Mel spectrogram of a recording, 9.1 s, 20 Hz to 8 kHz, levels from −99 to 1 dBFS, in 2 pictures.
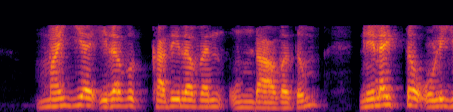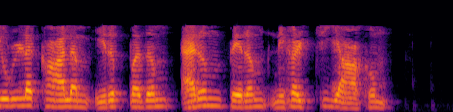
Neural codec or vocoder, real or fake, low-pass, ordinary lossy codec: vocoder, 44.1 kHz, 128 mel bands every 512 samples, BigVGAN v2; fake; 7.2 kHz; AAC, 16 kbps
